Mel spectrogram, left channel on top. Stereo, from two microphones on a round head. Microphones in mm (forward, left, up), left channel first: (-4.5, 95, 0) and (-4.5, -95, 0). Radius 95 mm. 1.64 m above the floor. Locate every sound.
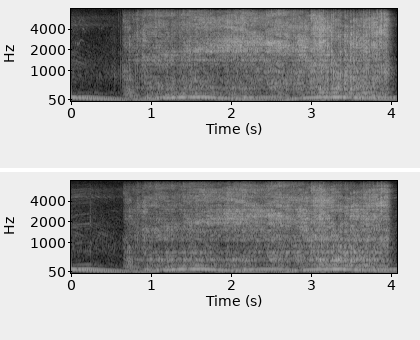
0.7 s tearing paper: 30° left (ahead or behind), 0.8 m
